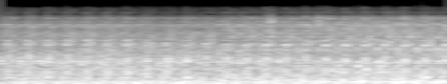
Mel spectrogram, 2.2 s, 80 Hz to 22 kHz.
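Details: 2006 Evinrude 90 E-TEC Saltwater outboard that started then died, running on the original fuel pump after a faulty aftermarket pump was removed: steady, even two-stroke burble at idle with no misses or stumbles. Fuel pressure may still be low.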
